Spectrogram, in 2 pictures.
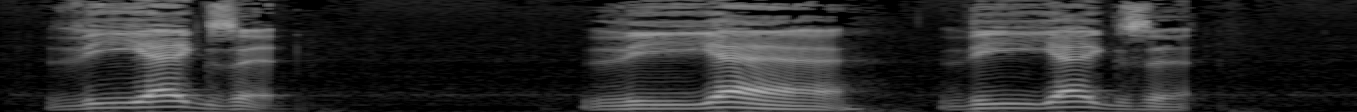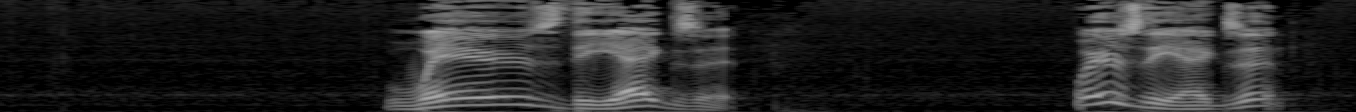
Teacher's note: the exit the exit but the giving it an e and why do we give it an e sound because exit starts with a vowel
